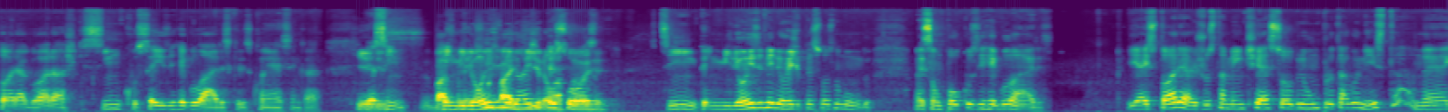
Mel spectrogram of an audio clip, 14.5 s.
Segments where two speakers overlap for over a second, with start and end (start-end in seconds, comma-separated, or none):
3.6-6.0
